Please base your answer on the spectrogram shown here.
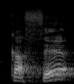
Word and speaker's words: café: Café, a última sílaba é a mais forte, fé, portanto, é uma palavra oxítona.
